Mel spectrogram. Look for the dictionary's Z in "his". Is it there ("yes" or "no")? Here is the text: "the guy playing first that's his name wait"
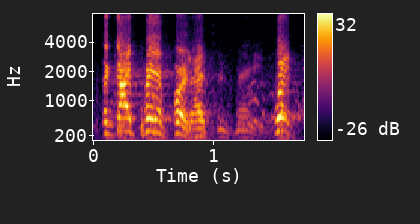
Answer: yes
